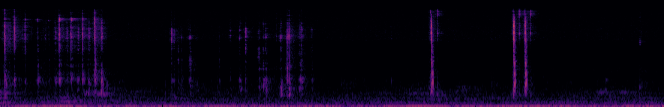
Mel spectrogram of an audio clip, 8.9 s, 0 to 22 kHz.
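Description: Fingers type a formula into Excel 2016 on a computer keyboard, making quick bursts of light clicking keystrokes at the start, then sparser separate taps with a few sharper key presses later, fairly faint and close.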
